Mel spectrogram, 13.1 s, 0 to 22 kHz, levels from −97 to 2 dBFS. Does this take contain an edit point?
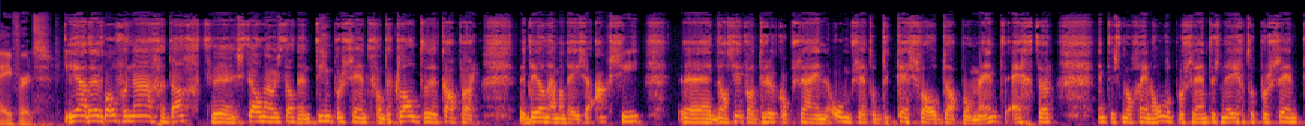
yes; 5 cuts; at 1.0 s, 3.0 s, 4.4 s, 7.4 s, 11.0 s

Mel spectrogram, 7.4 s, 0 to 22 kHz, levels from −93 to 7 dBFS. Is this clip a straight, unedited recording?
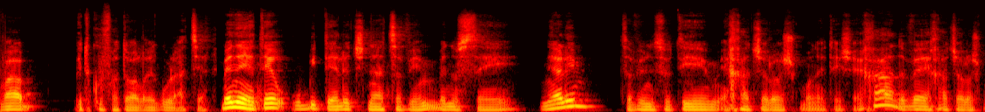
no; 2 cuts; at 1.6 s, 4.5 s

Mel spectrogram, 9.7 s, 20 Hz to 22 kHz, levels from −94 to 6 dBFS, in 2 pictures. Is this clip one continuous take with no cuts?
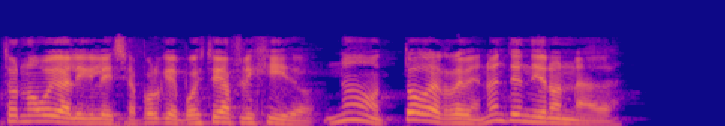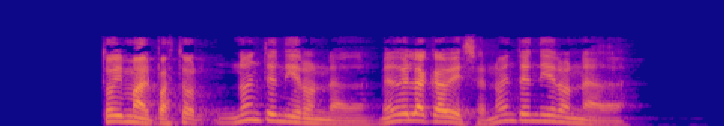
yes; 0 cuts

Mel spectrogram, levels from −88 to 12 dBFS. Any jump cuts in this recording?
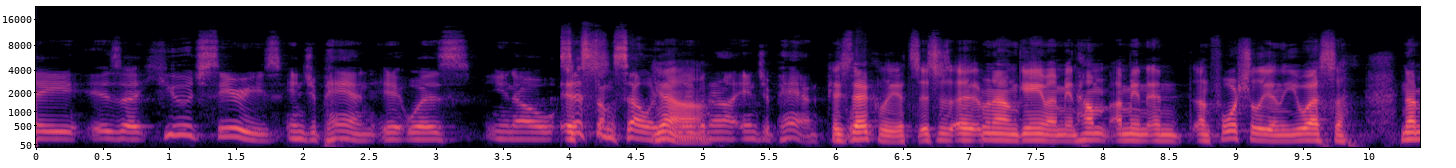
yes; 2 cuts; at 3.9 s, 7.1 s

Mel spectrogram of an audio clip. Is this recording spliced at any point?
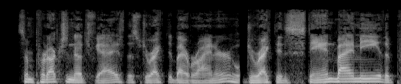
yes; 4 cuts; at 0.9 s, 1.4 s, 1.9 s, 2.4 s

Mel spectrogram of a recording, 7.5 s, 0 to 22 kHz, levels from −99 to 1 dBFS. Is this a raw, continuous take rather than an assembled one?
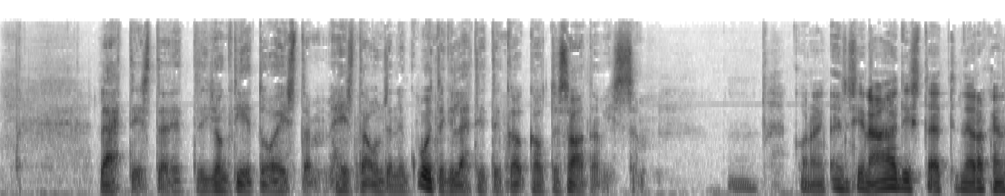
no; 4 cuts; at 1.3 s, 1.7 s, 2.9 s, 6.2 s

